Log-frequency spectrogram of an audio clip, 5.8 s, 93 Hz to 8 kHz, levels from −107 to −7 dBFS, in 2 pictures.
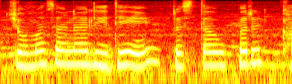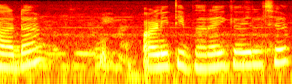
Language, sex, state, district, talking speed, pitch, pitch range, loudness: Gujarati, female, Gujarat, Valsad, 90 wpm, 250 Hz, 240-265 Hz, -16 LUFS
